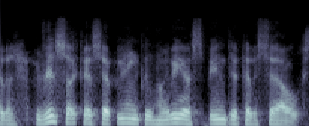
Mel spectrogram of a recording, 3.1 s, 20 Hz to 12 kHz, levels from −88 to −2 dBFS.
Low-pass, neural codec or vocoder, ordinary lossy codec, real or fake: 7.2 kHz; codec, 16 kHz, 1 kbps, FreqCodec, larger model; MP3, 64 kbps; fake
